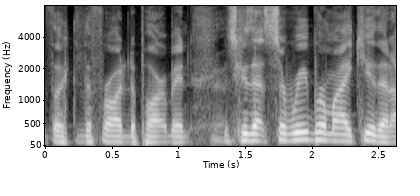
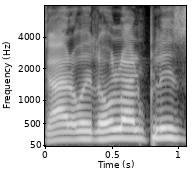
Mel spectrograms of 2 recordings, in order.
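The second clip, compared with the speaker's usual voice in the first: strong, thick, heavy put-on Indian accent; 4 semitones higher than usual. Speaker recounts having to re-explain something to a man, quoting him: thick Indian accent. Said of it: "the thickest Indian accent".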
